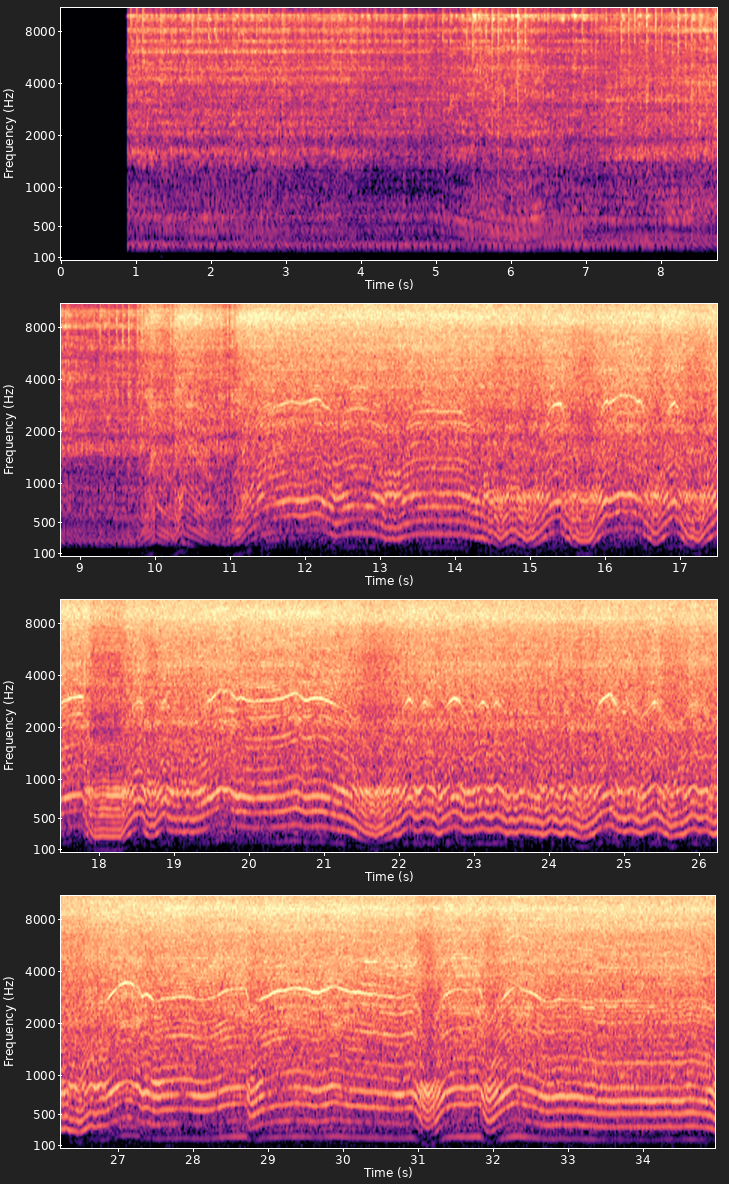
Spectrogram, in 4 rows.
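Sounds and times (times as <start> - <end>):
chainsaw cutting wood: 0.9 - 34.9.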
